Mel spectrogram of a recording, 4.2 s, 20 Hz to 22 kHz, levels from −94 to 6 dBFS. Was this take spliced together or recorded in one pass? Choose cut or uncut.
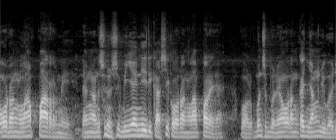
uncut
